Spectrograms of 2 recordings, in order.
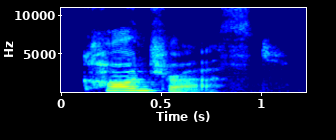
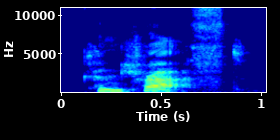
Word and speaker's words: contrast: When we use it as a noun, we put the accent on the first syllable. Contrast. Contrast. Contrast. Here we are going to use it as a verb. Contrast.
